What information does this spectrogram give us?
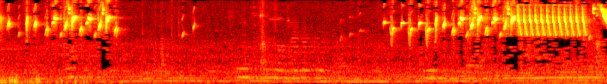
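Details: Eastern Algerian European goldfinch, a kept bird valued for its strong singing: lively twittering phrases, a long quiet gap with faint low hum, then renewed chattering song ending in a rapid buzzy trill.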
